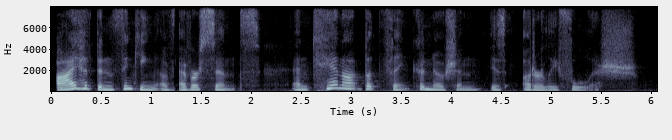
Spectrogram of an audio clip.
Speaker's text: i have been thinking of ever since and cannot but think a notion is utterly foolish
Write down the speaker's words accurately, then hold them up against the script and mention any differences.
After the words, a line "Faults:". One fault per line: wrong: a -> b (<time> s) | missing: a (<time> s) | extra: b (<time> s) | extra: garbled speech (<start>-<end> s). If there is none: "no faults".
i have been thinking of ever since and cannot but think a notion is utterly foolish
Faults:
no faults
